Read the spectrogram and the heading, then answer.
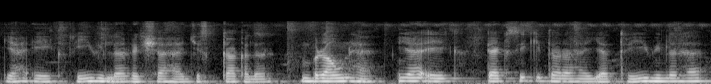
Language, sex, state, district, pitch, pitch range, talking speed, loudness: Hindi, male, Bihar, Samastipur, 140 Hz, 130-145 Hz, 170 wpm, -15 LUFS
